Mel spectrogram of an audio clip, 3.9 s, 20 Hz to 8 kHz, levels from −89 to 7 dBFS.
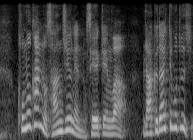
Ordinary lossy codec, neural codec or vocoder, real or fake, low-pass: none; codec, 16 kHz, 1 kbps, X-Codec, WavLM features, trained on Multilingual LibriSpeech; fake; 7.2 kHz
